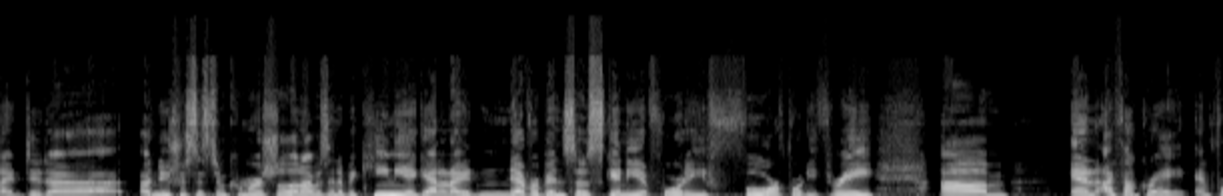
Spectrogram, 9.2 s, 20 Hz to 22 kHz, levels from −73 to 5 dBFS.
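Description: No technical faults can be heard anywhere in this recording.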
